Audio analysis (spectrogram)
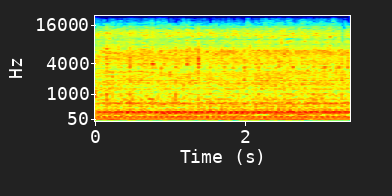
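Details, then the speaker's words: Mercedes W202 after stainless steel header install, idling: steady idle with a sharp puffing tick about twice a second in step with firing, still noisy but much better; exhaust leak suspected near header, possibly cracked gasket, not confirmed. "Still sounds noisy. That's not bad, it sounds way better. Alright. I can still hear the exhaust leak. Kind of still hear it."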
